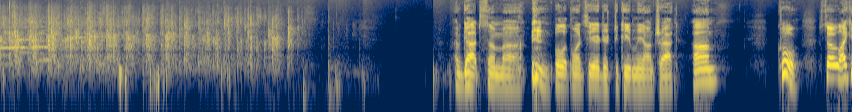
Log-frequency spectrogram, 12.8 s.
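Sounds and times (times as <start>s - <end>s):
round of applause: 0.0s - 4.8s
speech: 6.8s - 10.8s, 11.7s - 12.7s.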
